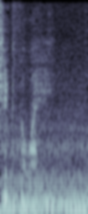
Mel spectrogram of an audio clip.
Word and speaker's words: Chick-fil-A: So they didn't want to spell it Chick-fil-A, like filet, F-I-L-E-T, you know, like a hon, the French. And so they named it, they spelled it F-I-L-A, so it's Chick-fil-A.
